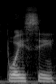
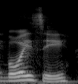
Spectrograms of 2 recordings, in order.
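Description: First: The name is said the way locals say it. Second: The name is said the common outsider way. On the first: This is how people who live there say it. The speaker calls it right. "if you're a local, ... it's Boise" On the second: This is how most people say it. The speaker calls it wrong. "People always say Boise"

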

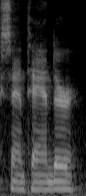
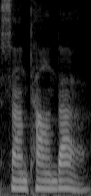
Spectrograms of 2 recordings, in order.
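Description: First: The name is said plainly with hard sounds. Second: The name is said softly and daintily.

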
